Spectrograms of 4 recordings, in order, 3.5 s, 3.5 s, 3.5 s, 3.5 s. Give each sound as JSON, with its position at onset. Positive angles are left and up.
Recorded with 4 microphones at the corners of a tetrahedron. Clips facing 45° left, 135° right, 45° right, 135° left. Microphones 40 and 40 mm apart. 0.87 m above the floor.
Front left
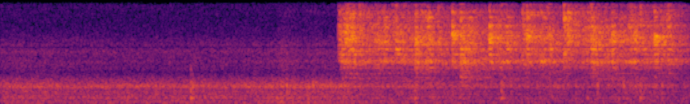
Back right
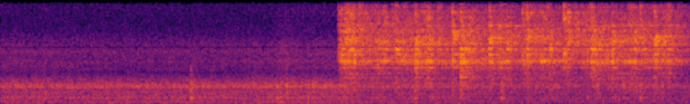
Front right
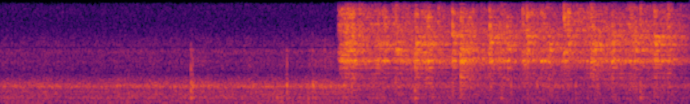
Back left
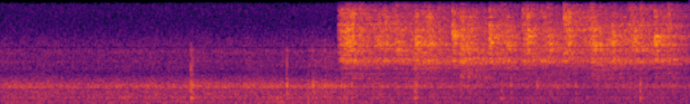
{"t": 1.7, "sound": "a rattle", "azimuth_deg": -80, "distance_m": 1.3}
